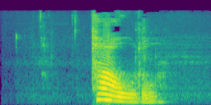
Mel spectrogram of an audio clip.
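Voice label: "taoro", Māori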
